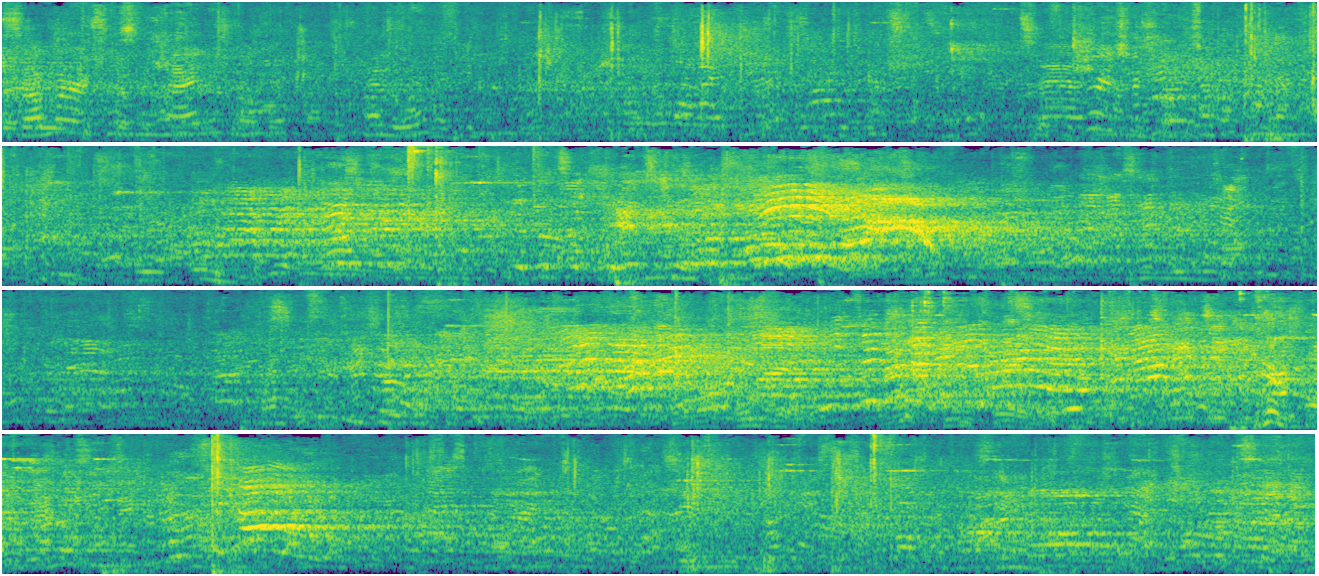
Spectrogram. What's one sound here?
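Children shout and cheer loudly in an echoing sports hall.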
